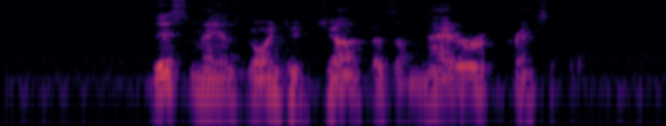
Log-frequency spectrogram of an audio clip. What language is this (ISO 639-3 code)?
eng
